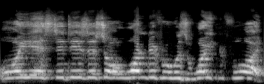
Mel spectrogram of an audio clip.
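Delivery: bad, very high English accent drifting into Australian. Talking about people caring about the royal baby, the speaker tries a bad English accent. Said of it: "it sounds Australian".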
